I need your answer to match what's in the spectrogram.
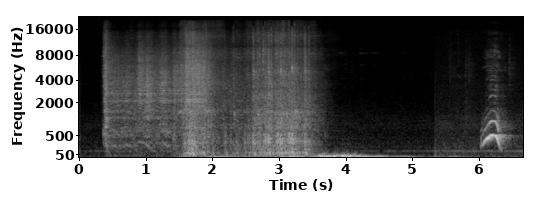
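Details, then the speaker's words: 1974 Chevy Camaro 400, abandoned 24 years, cranks and fires with a deep V8 rumble for about three seconds, then dies. The fuel line is off, so it is fuel-starved; owner thinks the timing is way off. "i feel like the timing's gonna be way off i don't know why just sounds horrible"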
